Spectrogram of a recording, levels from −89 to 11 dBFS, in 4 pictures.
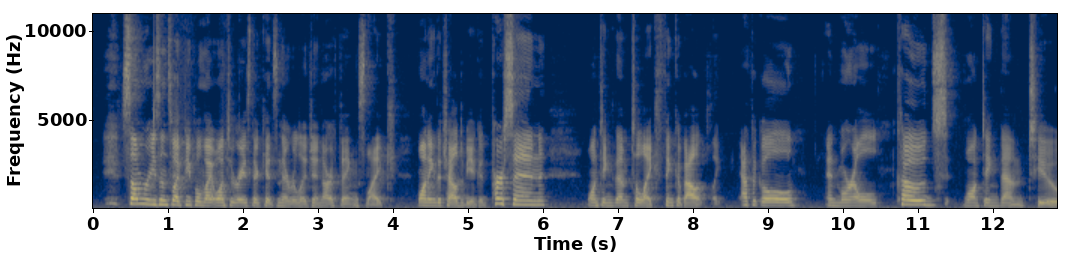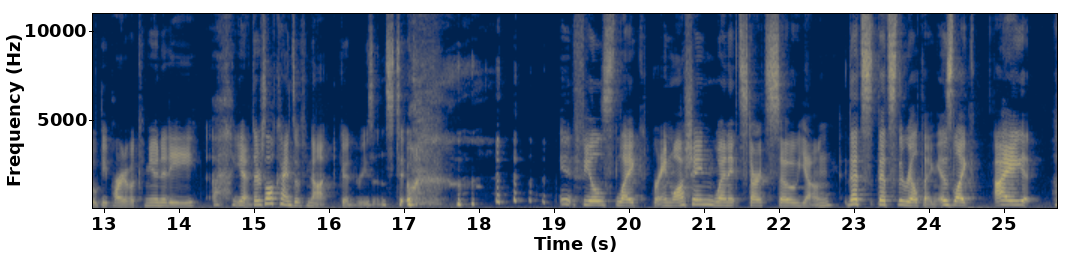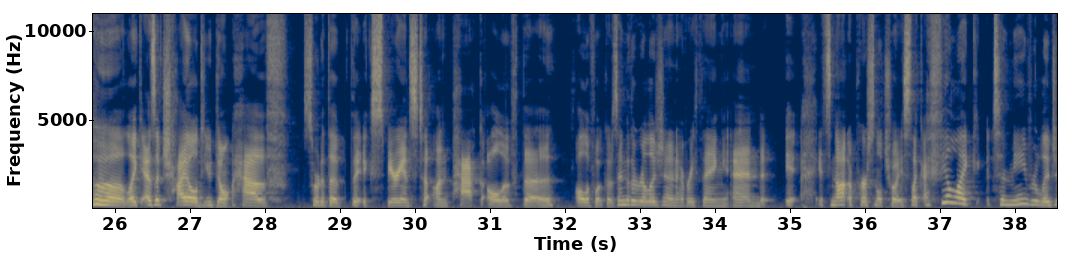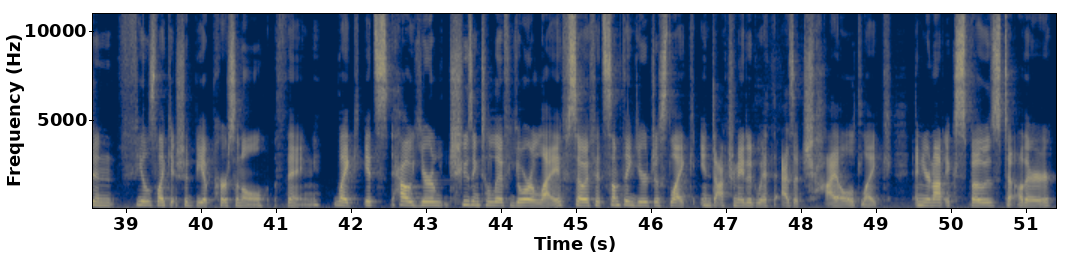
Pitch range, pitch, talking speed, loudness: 175-225 Hz, 195 Hz, 170 wpm, -21 LUFS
